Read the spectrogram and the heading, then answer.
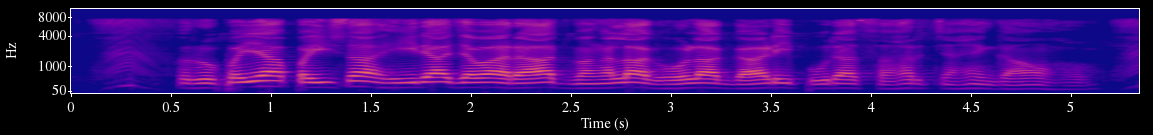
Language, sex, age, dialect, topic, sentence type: Bhojpuri, male, 18-24, Western, banking, statement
